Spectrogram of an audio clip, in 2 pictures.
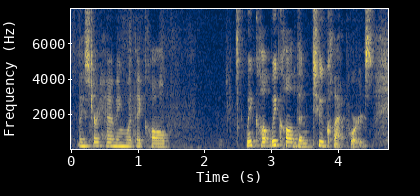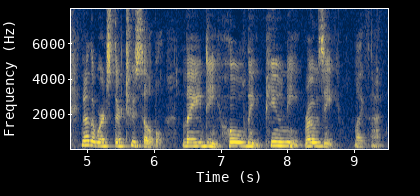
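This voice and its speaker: A woman, a homeschooling mother, gently and chattily explaining a lesson in an instructional tutorial. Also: medium pitch. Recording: noisy home recording.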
